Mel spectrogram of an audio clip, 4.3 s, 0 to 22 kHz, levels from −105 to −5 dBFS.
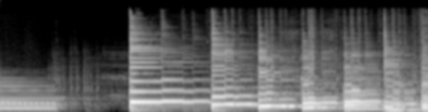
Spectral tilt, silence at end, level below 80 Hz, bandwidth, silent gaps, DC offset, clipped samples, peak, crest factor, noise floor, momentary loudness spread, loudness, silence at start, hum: -7 dB/octave; 0 s; -52 dBFS; 14.5 kHz; none; under 0.1%; under 0.1%; -2 dBFS; 16 dB; -58 dBFS; 14 LU; -17 LUFS; 0 s; none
